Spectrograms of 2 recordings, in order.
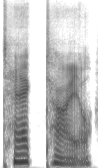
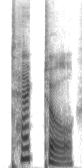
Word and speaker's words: tactile: In British English, the word is pronounced tactile. In American English, a reduced form, tactile, is pronounced. The same pronunciation difference crops up in several other words ending in "ile," such as sterile, agile, and fertile.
